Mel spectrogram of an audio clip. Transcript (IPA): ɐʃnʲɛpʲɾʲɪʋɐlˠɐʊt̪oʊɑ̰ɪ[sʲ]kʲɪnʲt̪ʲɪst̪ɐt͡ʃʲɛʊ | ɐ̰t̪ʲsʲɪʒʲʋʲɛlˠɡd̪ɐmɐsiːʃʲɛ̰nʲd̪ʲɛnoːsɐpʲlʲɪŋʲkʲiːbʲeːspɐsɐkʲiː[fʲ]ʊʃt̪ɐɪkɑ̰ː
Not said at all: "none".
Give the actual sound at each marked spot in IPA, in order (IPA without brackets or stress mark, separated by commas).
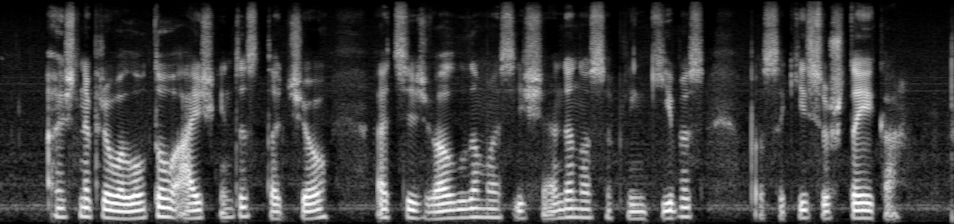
ʃʲ, sʲ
